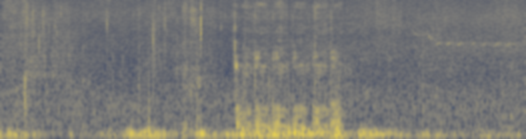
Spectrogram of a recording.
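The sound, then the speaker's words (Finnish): Low, gusty rumbling of wind buffets the microphone outdoors, within view of Vartiosaari island, swelling and easing unevenly beneath a person's speaking voice. “Auttaisi nyt tuuli ottaa vähän tuossa.”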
